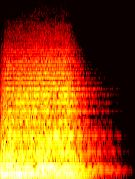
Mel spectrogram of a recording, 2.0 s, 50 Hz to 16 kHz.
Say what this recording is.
Stereotypical drama sounds. THE classic two are Dramatic_1 and Dramatic_2 in this series.
cinema, cinematic, drama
